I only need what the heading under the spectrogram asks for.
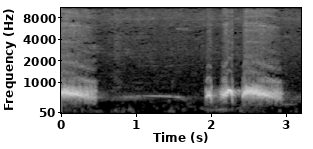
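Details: Spotted dove song, heated exchange between birds: a rolled low coo ends, a faint steady tone lingers, then a new phrase of two quick hoots and a long burry coo follows.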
